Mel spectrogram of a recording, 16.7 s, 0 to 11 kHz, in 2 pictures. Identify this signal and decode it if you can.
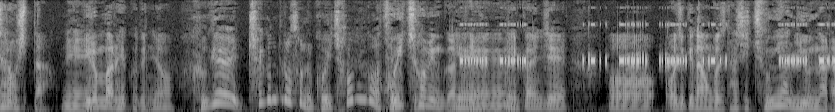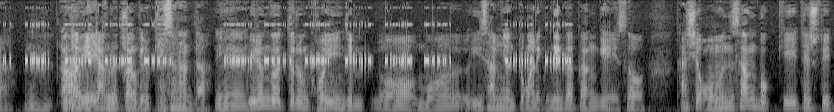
Hellschreiber (Feld-Hell, 122.5 baud), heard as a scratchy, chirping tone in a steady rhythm, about 1700 Hz, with speech in Korean. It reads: CQ TEST SP6OGP SP6OGP CQ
